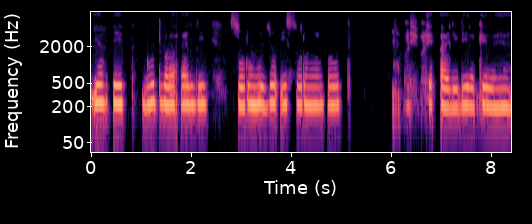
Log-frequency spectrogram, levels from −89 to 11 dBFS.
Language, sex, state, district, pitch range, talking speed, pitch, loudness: Hindi, female, Bihar, Jahanabad, 215-225 Hz, 130 wpm, 220 Hz, -16 LUFS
